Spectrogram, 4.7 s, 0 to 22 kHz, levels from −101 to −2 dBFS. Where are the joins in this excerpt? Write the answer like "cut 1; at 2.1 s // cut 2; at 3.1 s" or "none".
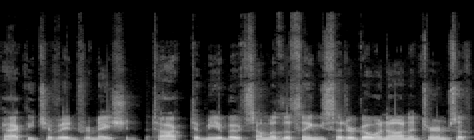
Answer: cut 1; at 1.5 s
